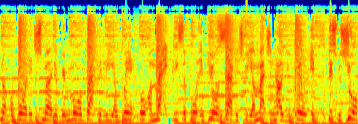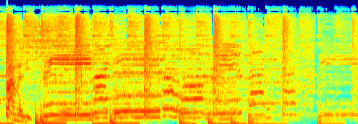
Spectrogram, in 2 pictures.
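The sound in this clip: Hip-hop song with a rapped vocal delivered over a loud, dense beat. The backing thins and shifts to more sustained tones in the second half while the rapping continues.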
